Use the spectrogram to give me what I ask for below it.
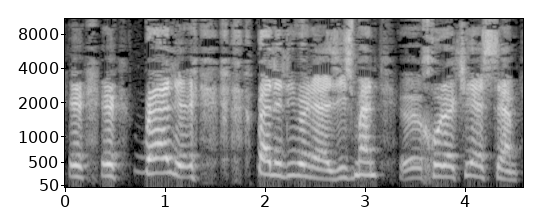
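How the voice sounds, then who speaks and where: A gentle, weepy bottle of cough syrup speaks in hesitant, sniffling phrases, as a woman acts it out. The voice sits fairly high and stays kindly even through the tears, in a storybook for children. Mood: teary.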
